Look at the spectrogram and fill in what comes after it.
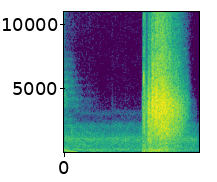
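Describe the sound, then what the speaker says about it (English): A photon torpedo fired and exploding in the Star Trek: A Final Unity video game: a low ambient hum, then a sharp whooshing burst that swells into a broad, noisy roar lasting about a second before it cuts off. "Torpedo away."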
